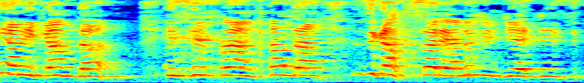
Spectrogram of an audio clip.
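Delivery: words broken up by laughter; calm her down while cracking up; laughing reveal. Real, not acted. Revealing the prank to the frightened victim, laughing.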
